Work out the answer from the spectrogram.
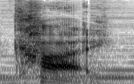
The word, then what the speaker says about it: chi: The center of the X, or as it's pronounced in Greek, the chi, as in alpha chi omega.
